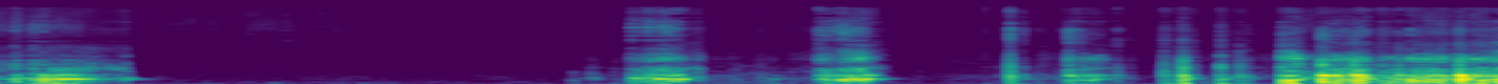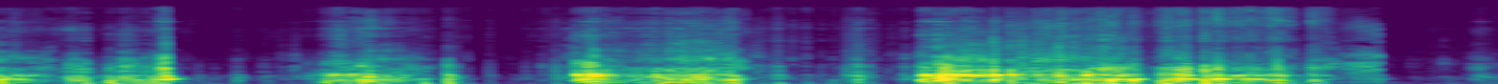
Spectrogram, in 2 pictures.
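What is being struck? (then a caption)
Foam microphone windscreen scraped with knife blades. Two yellow utility knives with extended steel blades scrape and scratch into the surface of a black foam microphone windscreen dome, leaving visible marks in the foam. Rough, muffled scratching comes in irregular bursts with a heavy low-end rumble and a brief silence near the start, then grows into longer, denser scraping passes.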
